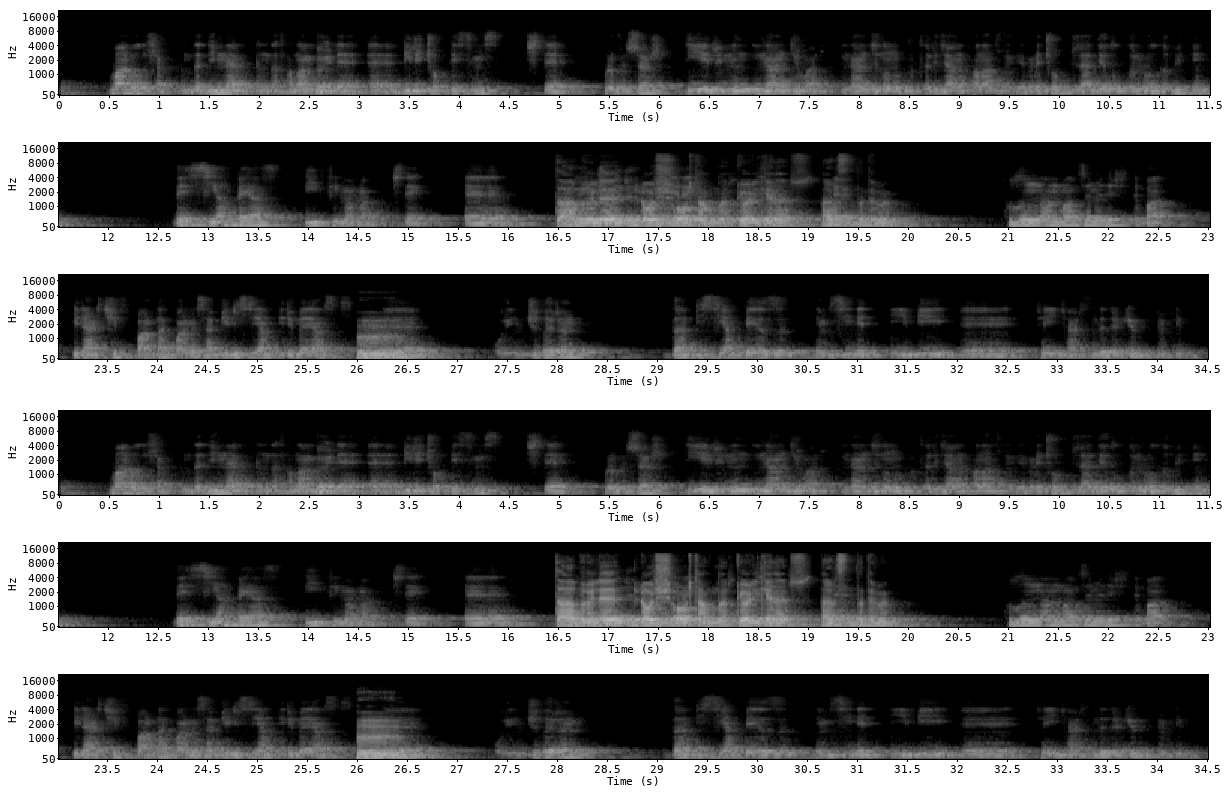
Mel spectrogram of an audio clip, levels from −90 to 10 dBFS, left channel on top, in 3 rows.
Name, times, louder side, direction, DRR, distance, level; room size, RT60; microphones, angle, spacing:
voice 1, 0.5-4.4 4.7-5.1 5.5-11.5 12.6-15.2 15.6-16.1 16.6-17.9 19.2-19.5 21.0-22.5 23.2-25.8 26.2-26.7 27.4-28.2 29.1-32.5 32.8-34.2, left 1 dB, 20° left, 4 dB, 0.5 m, -35 dB
voice 2, 16.5-19.8 26.0-26.5, right 2 dB, 45° right, 8 dB, 0.4 m, -27 dB
6.9 x 2.3 x 3.0 m, 1.0 s
head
